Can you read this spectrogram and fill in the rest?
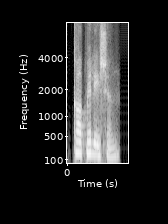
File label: "copulation", Indian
